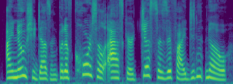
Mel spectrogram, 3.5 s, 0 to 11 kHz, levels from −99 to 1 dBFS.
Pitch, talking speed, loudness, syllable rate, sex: 250 Hz, 275 wpm, -20 LUFS, 5.3 syllables/s, female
